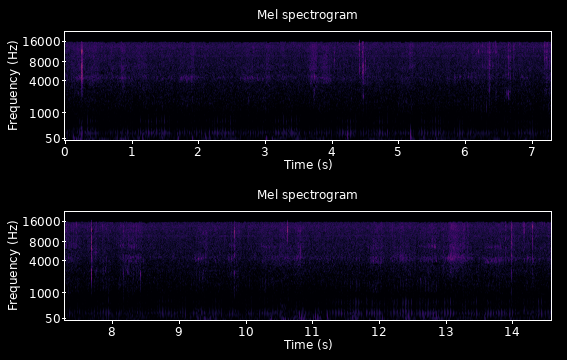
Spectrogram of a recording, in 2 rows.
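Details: Purring of Dan, a Bengal kitten born 14 August 2015 at the Sunspot Charm cattery: a quiet, continuous low rumble with even rhythmic pulses, dotted with faint clicks and light handling noise.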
